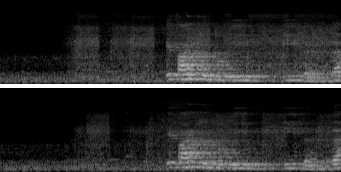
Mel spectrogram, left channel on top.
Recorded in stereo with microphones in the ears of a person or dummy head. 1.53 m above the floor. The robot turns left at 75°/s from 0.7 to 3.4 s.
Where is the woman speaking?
115° left, 0.7 m; by 3.4 s 15° right, 0.7 m.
